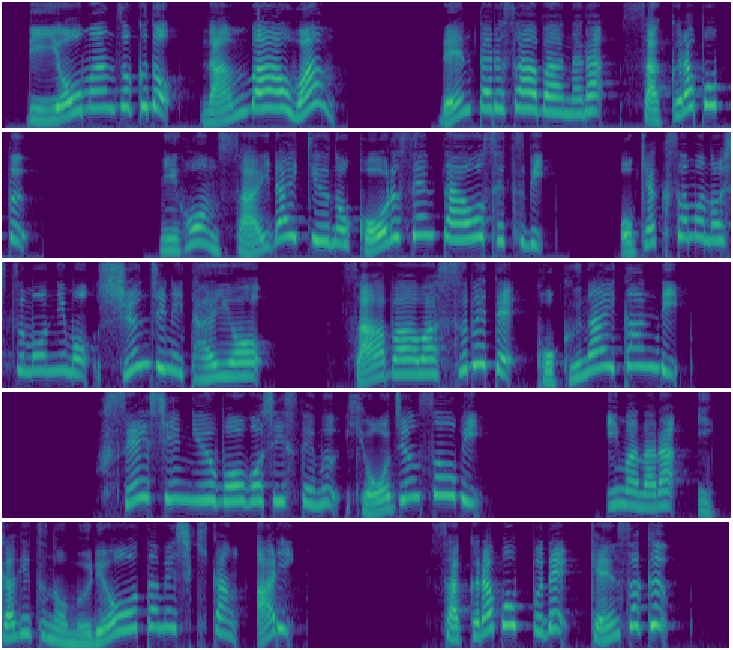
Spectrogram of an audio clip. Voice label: female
